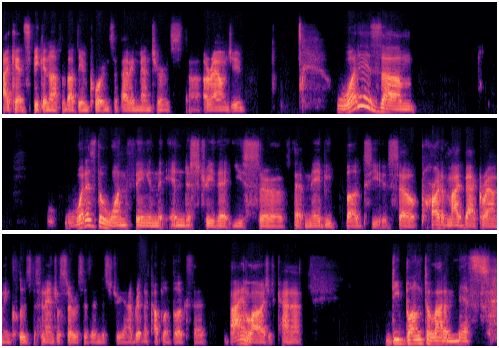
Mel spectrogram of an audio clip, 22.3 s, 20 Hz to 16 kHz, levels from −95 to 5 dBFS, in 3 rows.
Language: English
